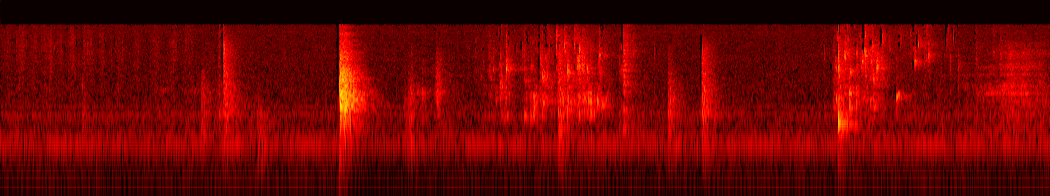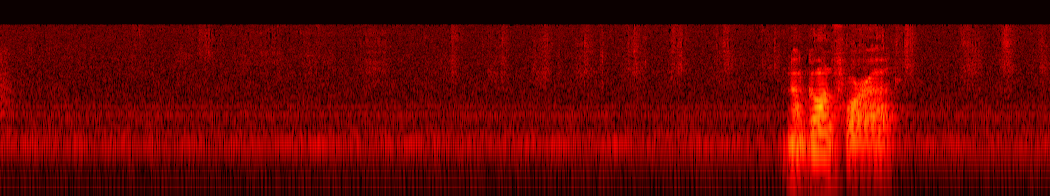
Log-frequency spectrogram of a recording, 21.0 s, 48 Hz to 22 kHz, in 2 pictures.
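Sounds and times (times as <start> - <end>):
sharp knock: 3.4 - 3.8
water splashing in a sink: 4.8 - 6.4, 8.3 - 9.7.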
